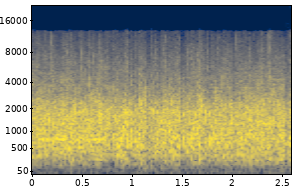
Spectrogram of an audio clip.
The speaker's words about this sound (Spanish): And a special thanks to the 42% of you actually applauded.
